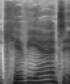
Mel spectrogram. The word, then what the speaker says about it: Kvyat: Danny Kvyat in the AlphaTauri in fourth. No, I did not say that incorrectly.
